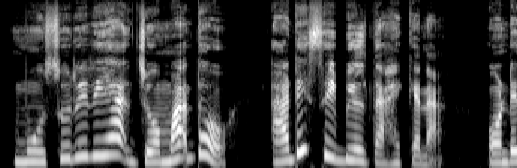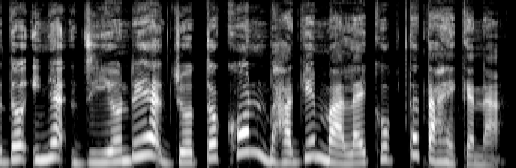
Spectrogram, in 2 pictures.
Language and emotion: Santali, happy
